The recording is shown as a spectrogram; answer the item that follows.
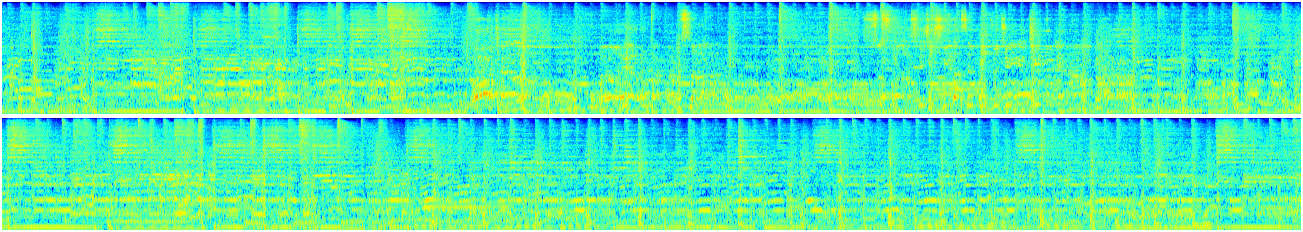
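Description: Live rock-blues band playing a passage with guitar to the fore over a steady bass line.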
